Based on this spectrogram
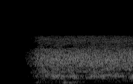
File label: Voice Note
